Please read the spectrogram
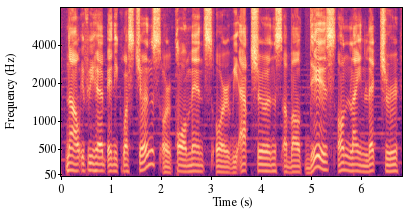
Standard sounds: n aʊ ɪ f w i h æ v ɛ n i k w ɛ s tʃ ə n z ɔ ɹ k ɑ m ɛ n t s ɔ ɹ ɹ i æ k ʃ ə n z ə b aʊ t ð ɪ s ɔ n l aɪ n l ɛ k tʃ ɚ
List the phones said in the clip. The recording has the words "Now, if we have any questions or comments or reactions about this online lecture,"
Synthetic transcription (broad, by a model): n aʊ ɪ f w i h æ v ɛ n i k w ɛ s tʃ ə n s ɔ ɹ k ɑ m ɛ n t s ɔ ɹ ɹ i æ k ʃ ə n s ə b aʊ t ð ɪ s ɔ n l aɪ n l ɛ k tʃ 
